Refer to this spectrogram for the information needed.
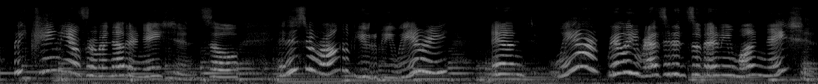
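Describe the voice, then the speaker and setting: Music plays behind a squeaky, extremely high-pitched put-on character voice. The pace is moderate. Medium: video game. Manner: earnest, direct.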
